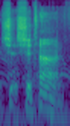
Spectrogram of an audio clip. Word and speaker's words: Shaitan: Or I'm sorry, Shaitan. Shaitan's pants.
